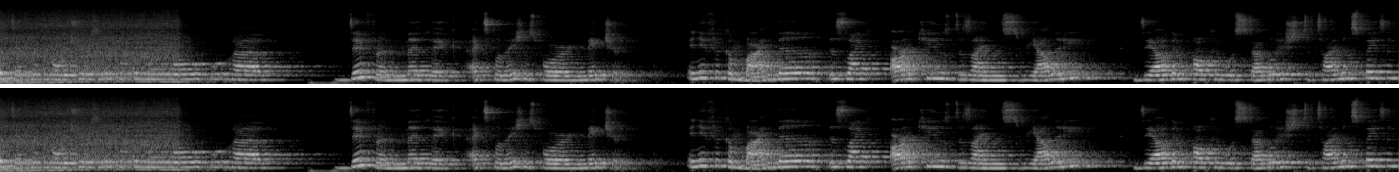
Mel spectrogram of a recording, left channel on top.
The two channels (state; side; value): identical; both; correlation 1.00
